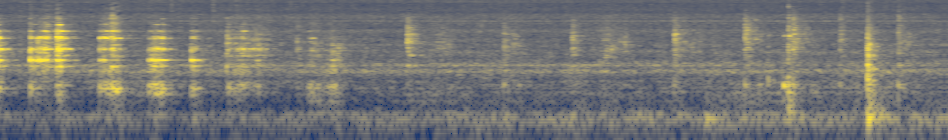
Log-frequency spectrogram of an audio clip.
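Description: Sofrito with pork cracklings frying gently in a nonstick frying pan, a faint steady sizzle. Over it comes a run of light clicks, about three a second, for the first two seconds or so as seasoning is shaken over the food; after that the clicks are fewer and further apart.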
